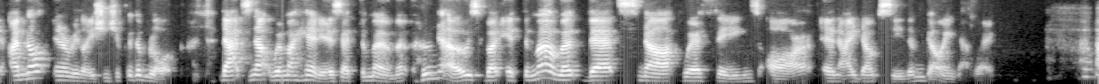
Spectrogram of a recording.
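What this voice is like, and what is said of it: Put-on British old lady accent. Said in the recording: “a little bit like a little British little old lady ... my British accent”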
